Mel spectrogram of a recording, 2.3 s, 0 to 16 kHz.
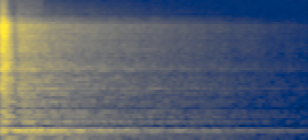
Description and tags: Roto tom with reverb effects processed with cool edit 96.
